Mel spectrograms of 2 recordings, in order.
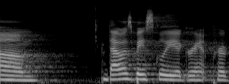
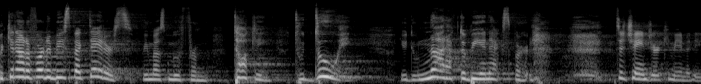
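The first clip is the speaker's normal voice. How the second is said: put-on Colombian accent; 3 semitones higher, 3 dB louder than usual. Quoting a speaker from Colombia, imitating his Colombian accent. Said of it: "it's really hard to not say it in his accent".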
